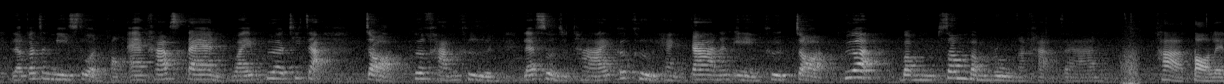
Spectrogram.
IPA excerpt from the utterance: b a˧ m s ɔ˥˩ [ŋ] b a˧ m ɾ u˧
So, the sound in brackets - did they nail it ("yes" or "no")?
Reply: no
